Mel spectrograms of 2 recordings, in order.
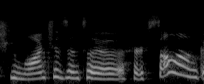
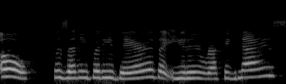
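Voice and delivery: mock cheeky, pointed, needling, very sassy tone; 2 semitones higher, 3 dB quieter than usual. Retelling Cinderella pointedly questioning her stepsisters: imitating sassy Cinderella. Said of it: "she gets, like, real sassy".

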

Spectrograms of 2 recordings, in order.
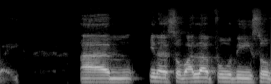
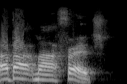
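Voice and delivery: fake London accent, much higher pitch, slower; 8 semitones higher, 4 dB louder than usual. Chatting about joke material, trying a bad london accent. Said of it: "my best London accent".

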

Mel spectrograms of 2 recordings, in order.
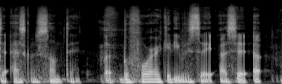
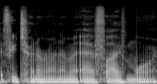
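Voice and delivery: ordinary talk, nothing marked

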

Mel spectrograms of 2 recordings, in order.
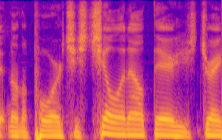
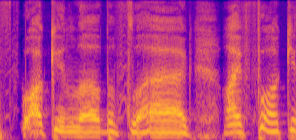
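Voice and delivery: very high raspy hollering, "flag" stretched; 10 semitones higher than usual. Retelling what a driver yelled through his window: imitating a man yelling. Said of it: "he yells at me".

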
